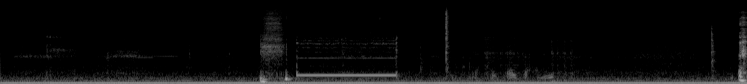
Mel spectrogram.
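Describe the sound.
An outgoing phone call rings unanswered: a single electronic ringback tone of about a second sounds faintly over a low steady hum, with a few soft clicks and brief noises around it.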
